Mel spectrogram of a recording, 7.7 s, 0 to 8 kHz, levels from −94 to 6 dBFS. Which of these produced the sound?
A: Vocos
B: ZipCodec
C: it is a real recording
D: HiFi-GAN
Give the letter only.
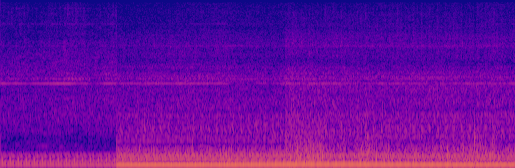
C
